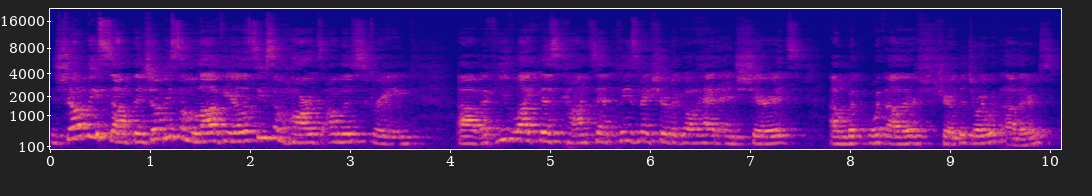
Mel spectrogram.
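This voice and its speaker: A man with a high pitch speaks in an animated tone with lively intonation. Room echo is audible, and background noise is noticeable. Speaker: hairstylist and educator. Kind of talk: live tutorial. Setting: livestream.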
